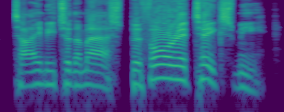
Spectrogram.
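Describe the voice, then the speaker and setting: Growling in a put-on character voice, a man speaks at a fairly high pitch, the sound dry and close with no echo. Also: moderate pace. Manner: growling through gritted teeth, gasping.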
